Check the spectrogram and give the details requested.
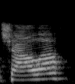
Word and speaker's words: challah: yeah yeah of the heart yeah it's actually pronounced holla we would pronounce they pronounce it hala it's spelled chala but it's print if it's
